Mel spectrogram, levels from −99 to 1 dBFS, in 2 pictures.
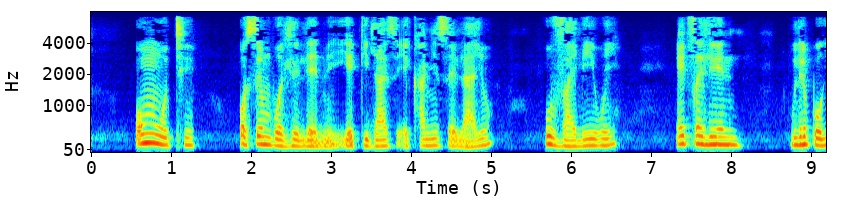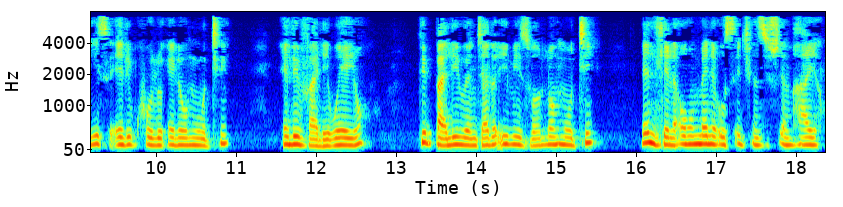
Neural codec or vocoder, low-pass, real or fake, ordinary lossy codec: codec, 16 kHz, 0.8 kbps, ZipCodec; 7.2 kHz; fake; MP3, 32 kbps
